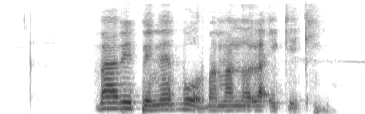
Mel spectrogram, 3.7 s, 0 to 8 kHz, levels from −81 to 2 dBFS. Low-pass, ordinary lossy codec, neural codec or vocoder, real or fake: 7.2 kHz; AAC, 32 kbps; codec, 44.1 kHz, 2.6 kbps, SNAC; fake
